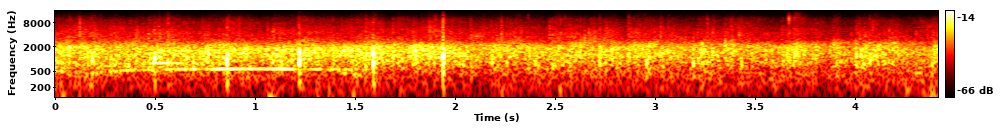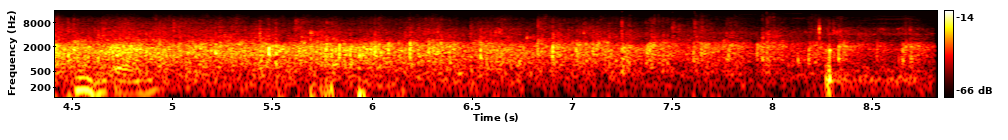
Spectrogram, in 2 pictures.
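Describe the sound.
Sustained audience applause fills the whole stretch, a dense steady wash of clapping that slowly tapers toward the end, with a few voices murmuring and calling out beneath it.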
